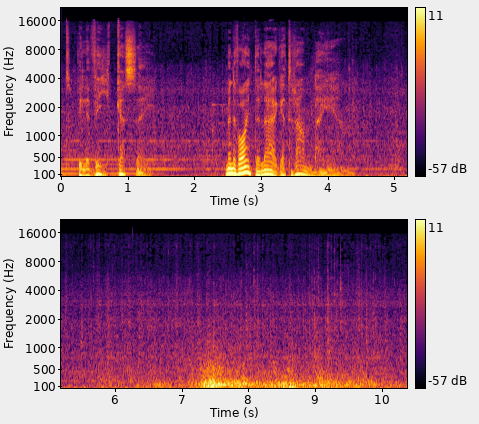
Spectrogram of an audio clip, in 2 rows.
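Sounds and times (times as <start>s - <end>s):
steady hiss of rain: 0.0s - 10.3s
speech: 0.3s - 1.5s, 2.4s - 4.2s
low rolling rumble of thunder: 5.6s - 10.3s.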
